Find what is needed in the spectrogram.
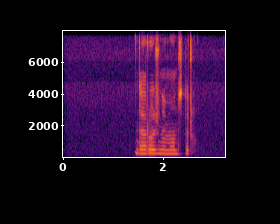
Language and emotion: Russian, neutral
